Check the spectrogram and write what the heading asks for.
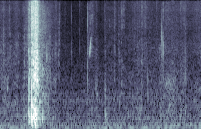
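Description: A single short rustle of fabric, about a third of a second in, as a Kevlar groin protector is pulled off the target it was propped against.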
